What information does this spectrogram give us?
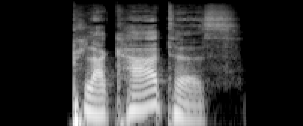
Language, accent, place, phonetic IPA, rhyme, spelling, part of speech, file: German, Germany, Berlin, [plaˈkaːtəs], -aːtəs, Plakates, noun, De-Plakates.ogg
- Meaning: genitive singular of Plakat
